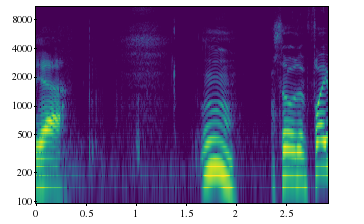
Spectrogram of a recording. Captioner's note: crunching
